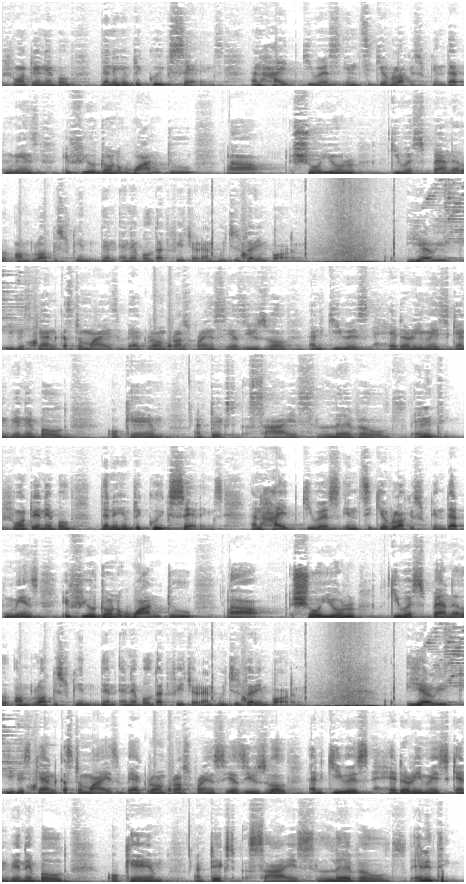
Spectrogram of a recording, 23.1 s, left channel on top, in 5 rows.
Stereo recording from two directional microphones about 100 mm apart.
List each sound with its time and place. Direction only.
0.1 s speech: 35° right (ahead or behind)
13.3 s speech: 40° right (ahead or behind)
14.2 s speech: 30° right (ahead or behind)
15.3 s speech: centre (ahead or behind)
15.6 s speech: 30° right (ahead or behind)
